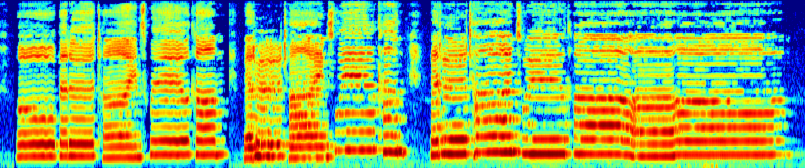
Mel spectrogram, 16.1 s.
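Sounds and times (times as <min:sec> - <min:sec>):
tenor voice singing: 0:00.4 - 0:15.8.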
